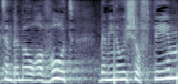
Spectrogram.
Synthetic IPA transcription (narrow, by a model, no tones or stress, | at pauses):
t͡sembe̞meoʁavut | beminujʃoftim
